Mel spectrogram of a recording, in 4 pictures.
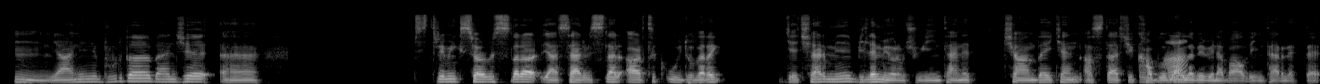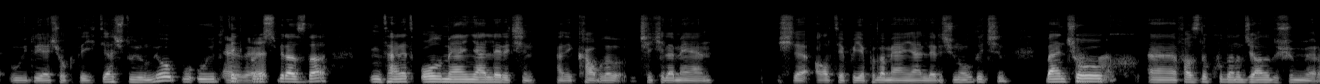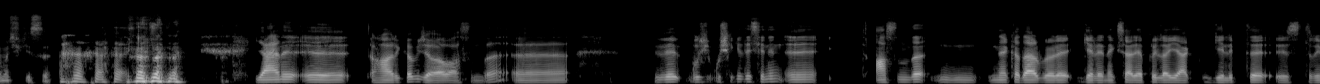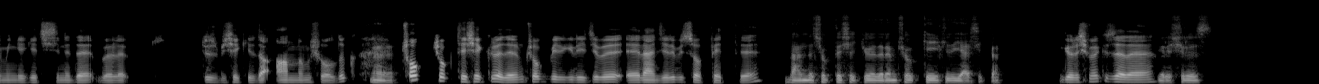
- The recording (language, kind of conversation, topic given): Turkish, podcast, Sence geleneksel televizyon kanalları mı yoksa çevrim içi yayın platformları mı daha iyi?
- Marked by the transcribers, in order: in English: "streaming service'lere"; chuckle; other background noise; in English: "streaming'e"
